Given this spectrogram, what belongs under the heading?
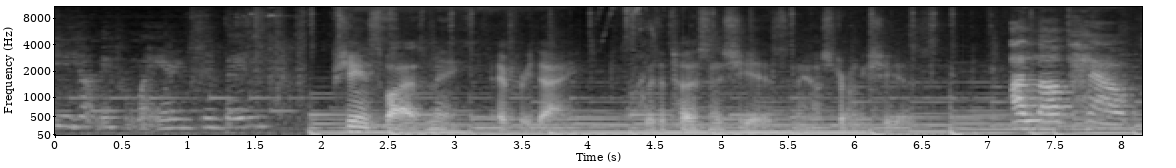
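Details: Adult man speaking; normal speech.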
